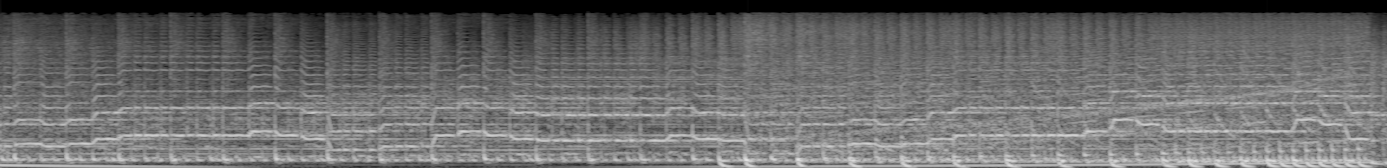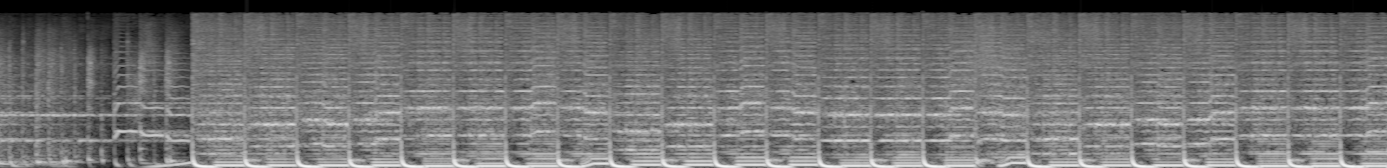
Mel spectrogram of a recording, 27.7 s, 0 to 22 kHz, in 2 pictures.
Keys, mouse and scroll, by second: 17.6 click, 23.1 click, 25.1-27.4 drag.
